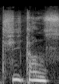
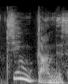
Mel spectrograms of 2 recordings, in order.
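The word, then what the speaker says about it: 清湯: 一つちょっとね、訂正というかですね、あの先週あの春日井の入谷のラーメンのお便りでね、チータンスープなんて言いましたけど、あの清いお湯と書いてね、あれ正確にはチンタンですね。鶏チンタンスープ、でしたね。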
